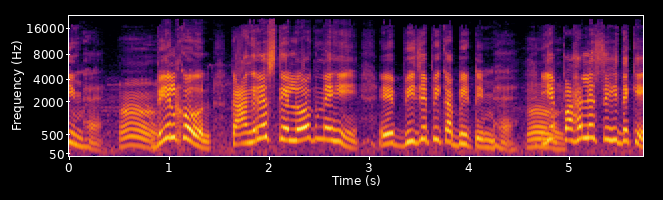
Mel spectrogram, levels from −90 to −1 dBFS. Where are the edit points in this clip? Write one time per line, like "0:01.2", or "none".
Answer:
none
